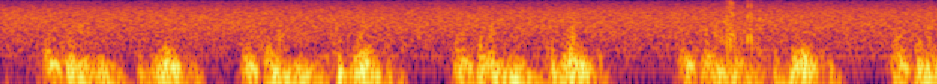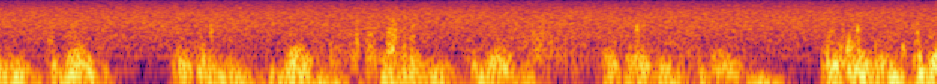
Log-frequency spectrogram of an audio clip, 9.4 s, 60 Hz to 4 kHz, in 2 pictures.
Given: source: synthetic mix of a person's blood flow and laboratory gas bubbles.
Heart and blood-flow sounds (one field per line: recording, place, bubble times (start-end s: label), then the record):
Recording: Doppler ultrasound of blood flow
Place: precordium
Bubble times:
3.55-3.87 s: bubbles
From the record:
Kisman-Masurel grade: 221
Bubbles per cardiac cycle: several, 3 to 8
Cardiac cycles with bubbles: 10 to 50%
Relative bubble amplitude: barely perceptible (0.100 to 0.250)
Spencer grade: 2 (many but less than half of the cardiac periods contain bubble signals, singularly or in groups)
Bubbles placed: only in the low amplitude regions of the cardiac cycle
